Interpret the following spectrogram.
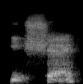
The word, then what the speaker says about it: Ise: their language and um the pronunciation as i said a little different from how it looks the ise that's that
